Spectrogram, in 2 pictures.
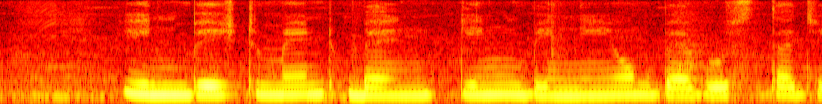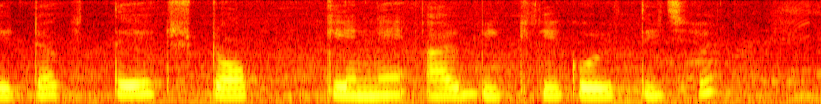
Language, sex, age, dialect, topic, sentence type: Bengali, female, 18-24, Western, banking, statement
